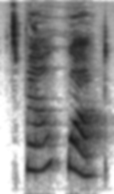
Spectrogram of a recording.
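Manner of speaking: tiny, squeaky, very high mouse voice. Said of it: "let's do it in a little mouse voice".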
